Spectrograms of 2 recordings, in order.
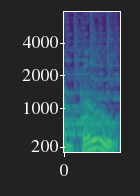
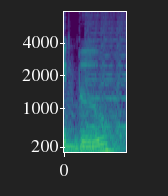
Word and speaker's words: Bow: the time i say bo half the time i say boo uh but i think it should be bo and then some of the time i just say bow out of some weird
